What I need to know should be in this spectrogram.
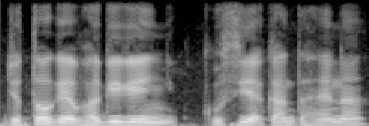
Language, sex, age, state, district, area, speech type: Santali, male, 18-30, West Bengal, Purulia, rural, spontaneous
